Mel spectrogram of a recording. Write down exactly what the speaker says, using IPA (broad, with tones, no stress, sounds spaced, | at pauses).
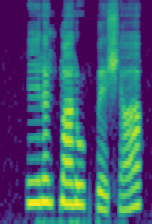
ĩ˧ ɾ ɛ̃˧ k͡p ã˧ ɾ u˧ k͡p e˨ ʃ ã˨˦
